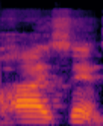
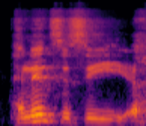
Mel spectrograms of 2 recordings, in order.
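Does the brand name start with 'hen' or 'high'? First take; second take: high; hen. First: The name starts with 'high' and has two syllables. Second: The name starts with 'hen' and has three syllables. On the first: The speaker calls it right. "oh no, high sense" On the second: The speaker calls it wrong. "I was calling it Henensi"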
